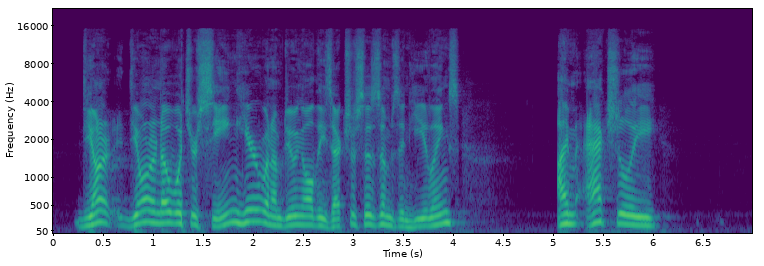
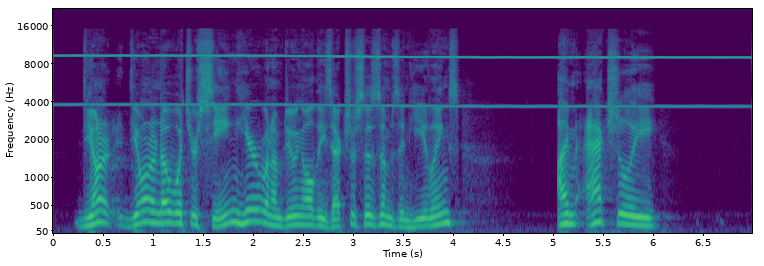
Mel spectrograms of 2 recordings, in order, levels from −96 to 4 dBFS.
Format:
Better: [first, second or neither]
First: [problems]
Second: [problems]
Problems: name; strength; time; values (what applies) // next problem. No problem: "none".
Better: first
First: none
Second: high-pitched whine; loud; throughout; 9 kHz, 6 dB below the speech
